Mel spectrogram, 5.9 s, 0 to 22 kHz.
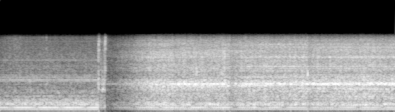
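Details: Burgmaster 6-spindle drill/tap machine mounted on a deck on mahogany blocks, switched on: motor spins up after a brief gap, then settles into a smooth, even whir with a steady hum; normal running.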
